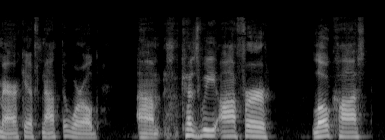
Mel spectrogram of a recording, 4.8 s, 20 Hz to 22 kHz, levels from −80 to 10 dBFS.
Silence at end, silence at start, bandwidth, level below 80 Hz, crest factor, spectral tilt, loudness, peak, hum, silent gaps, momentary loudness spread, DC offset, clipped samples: 0.3 s; 0 s; 13 kHz; -64 dBFS; 20 dB; -7 dB/octave; -22 LUFS; -2 dBFS; none; none; 9 LU; under 0.1%; under 0.1%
